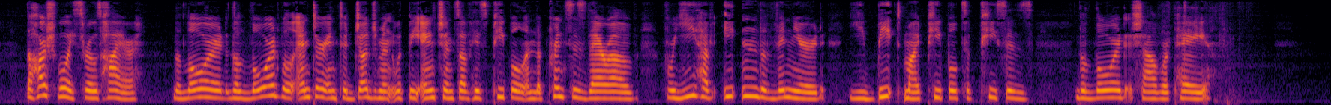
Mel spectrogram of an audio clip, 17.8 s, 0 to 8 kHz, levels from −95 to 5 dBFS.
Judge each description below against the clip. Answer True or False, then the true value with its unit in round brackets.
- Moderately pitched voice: False (210 Hz)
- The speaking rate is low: True (130 wpm)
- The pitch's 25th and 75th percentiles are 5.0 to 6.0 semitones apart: False (2.5 semitones)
